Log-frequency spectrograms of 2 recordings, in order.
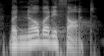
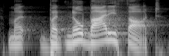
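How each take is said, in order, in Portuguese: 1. A sílaba tônica de nobody cai na primeira sílaba. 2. A sílaba tônica de nobody cai na segunda sílaba. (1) "Agora o, o jeito correto" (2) "Olha como soa melhor do que but nobody thought"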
